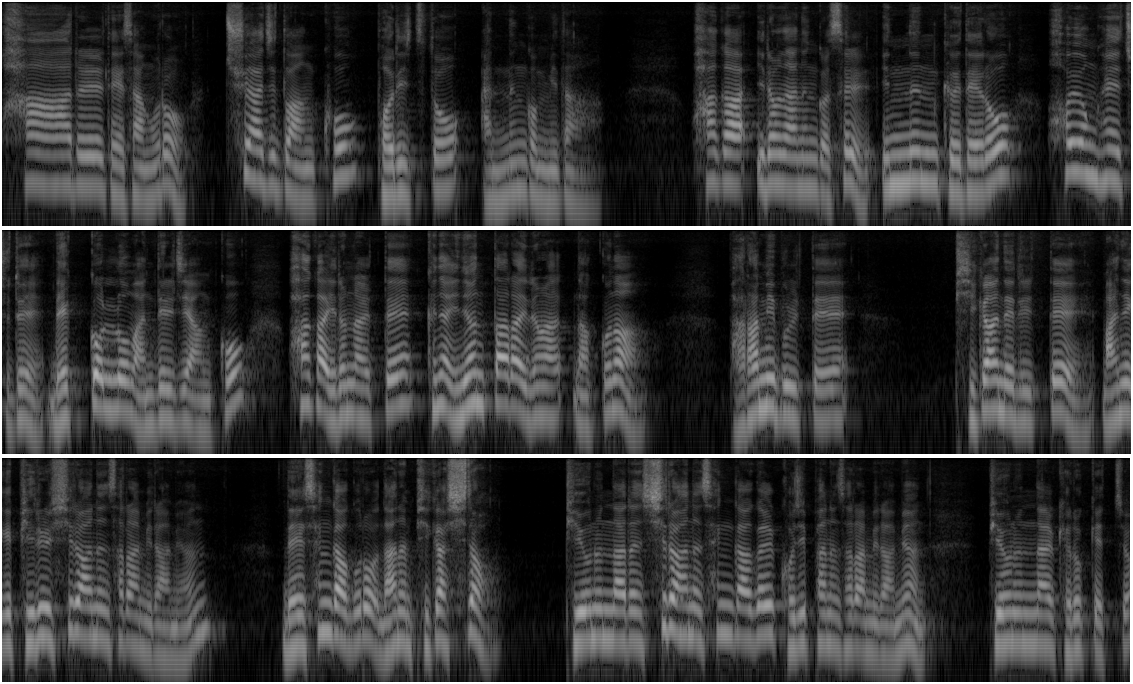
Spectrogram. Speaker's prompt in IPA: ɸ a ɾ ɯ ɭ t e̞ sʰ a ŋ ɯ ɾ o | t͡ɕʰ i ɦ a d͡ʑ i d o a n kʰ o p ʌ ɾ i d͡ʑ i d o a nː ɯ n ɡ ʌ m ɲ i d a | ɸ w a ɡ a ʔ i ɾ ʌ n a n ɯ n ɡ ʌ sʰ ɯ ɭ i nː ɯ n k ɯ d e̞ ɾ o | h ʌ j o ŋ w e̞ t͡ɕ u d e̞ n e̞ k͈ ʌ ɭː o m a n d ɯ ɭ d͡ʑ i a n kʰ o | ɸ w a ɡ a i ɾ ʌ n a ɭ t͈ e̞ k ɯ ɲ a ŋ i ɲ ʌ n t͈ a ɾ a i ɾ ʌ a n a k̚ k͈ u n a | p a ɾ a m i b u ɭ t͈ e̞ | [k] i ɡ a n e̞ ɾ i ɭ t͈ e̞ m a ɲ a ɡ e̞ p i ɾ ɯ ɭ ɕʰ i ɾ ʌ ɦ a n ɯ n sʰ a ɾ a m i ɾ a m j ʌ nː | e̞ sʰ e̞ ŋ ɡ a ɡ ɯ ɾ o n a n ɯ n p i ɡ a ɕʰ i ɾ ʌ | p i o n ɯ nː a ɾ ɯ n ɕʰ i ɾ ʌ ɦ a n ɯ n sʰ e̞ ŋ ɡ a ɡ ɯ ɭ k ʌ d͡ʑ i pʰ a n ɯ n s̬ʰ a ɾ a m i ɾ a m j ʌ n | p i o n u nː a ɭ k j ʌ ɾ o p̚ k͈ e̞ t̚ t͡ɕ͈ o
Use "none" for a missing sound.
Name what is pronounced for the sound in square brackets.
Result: p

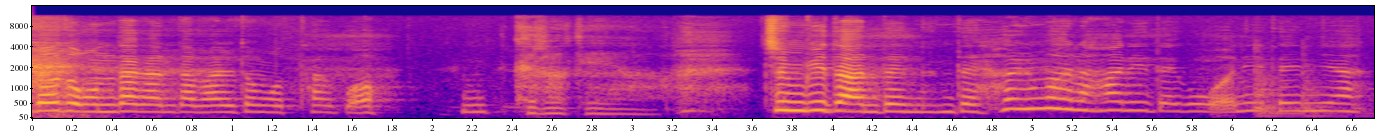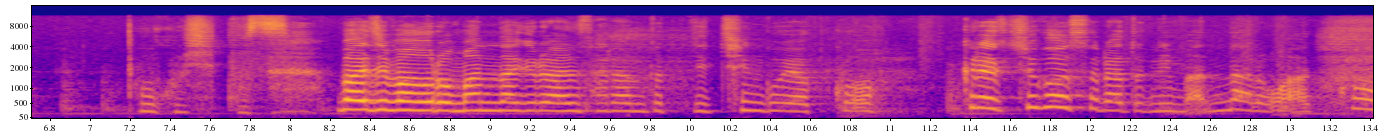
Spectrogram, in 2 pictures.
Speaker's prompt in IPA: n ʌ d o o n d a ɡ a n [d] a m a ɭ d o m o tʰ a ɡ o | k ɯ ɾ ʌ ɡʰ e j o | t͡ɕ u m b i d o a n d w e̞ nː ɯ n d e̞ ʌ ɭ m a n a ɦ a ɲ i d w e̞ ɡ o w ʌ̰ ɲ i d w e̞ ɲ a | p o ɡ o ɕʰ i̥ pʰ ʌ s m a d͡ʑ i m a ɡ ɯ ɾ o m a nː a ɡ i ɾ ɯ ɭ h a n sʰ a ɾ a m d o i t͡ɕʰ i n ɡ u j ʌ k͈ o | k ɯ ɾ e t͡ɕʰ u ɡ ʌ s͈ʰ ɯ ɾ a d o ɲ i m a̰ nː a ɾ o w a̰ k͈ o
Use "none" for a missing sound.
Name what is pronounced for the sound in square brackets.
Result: d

